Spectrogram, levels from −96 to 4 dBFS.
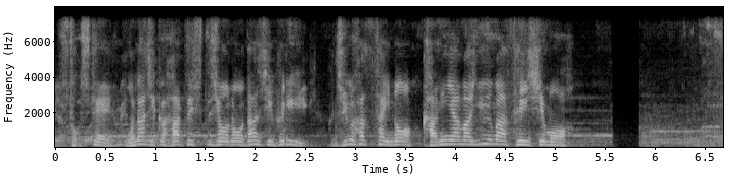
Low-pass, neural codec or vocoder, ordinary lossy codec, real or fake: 7.2 kHz; vocoder, 22.05 kHz, 80 mel bands, HiFi-GAN; none; fake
